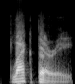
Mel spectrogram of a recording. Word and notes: blackberry: American English

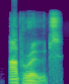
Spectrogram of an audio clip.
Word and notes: uproot: British English

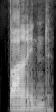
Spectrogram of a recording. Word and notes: bind: American English

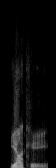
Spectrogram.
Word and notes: yucky: British English

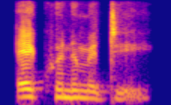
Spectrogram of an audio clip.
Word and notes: equanimity: Indian

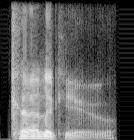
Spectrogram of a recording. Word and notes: curlicue: British English

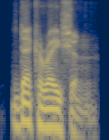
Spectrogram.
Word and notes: decoration: British English

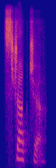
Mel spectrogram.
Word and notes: structure: Indian

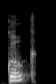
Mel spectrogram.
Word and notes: cook: Indian

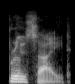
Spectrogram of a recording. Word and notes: brucite: American English

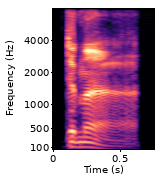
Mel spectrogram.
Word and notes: demur: British English

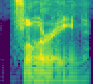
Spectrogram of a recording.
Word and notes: fluorine: American English

